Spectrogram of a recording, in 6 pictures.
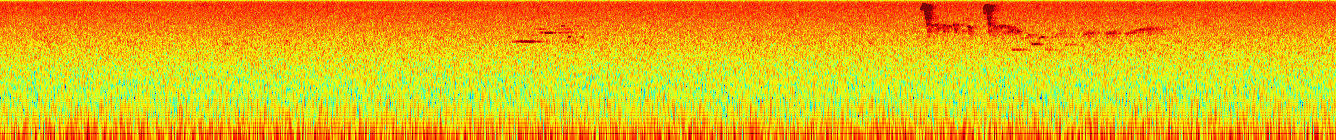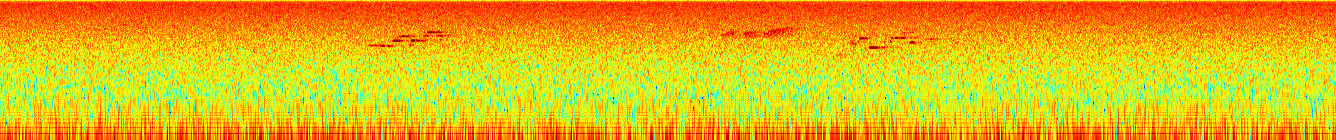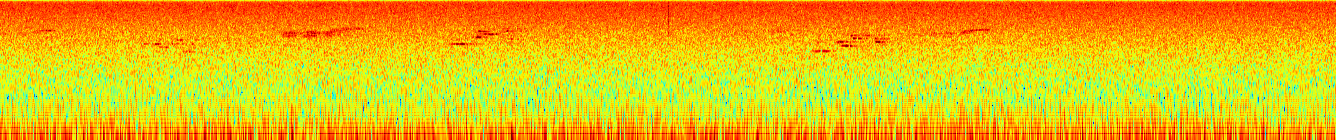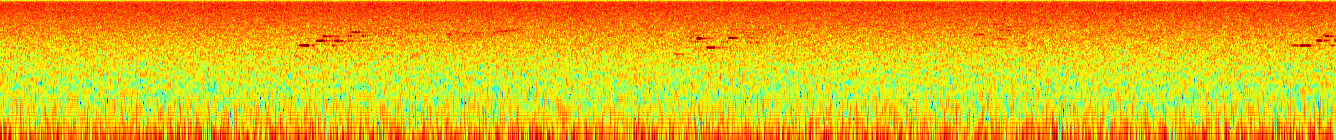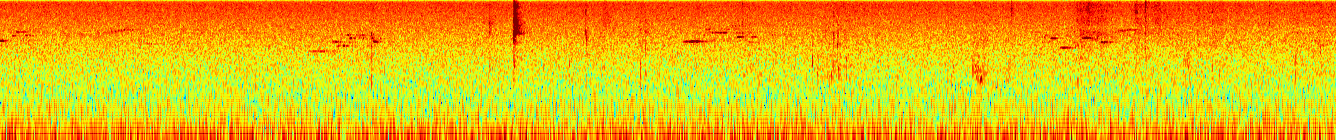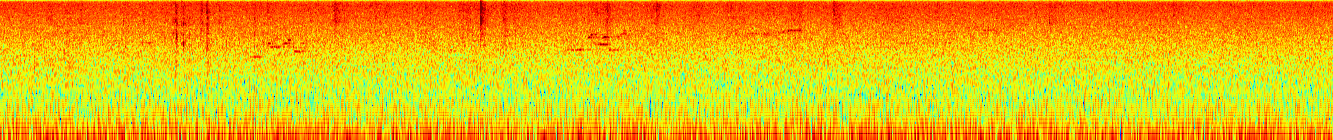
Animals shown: Black-throated Blue Warbler (Setophaga caerulescens)
Eastern Chipmunk (Tamias striatus)
Hermit Thrush (Catharus guttatus)

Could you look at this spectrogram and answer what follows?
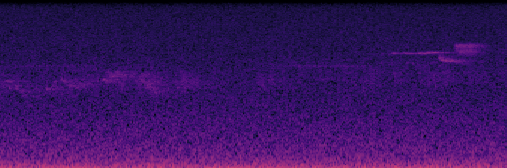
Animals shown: Black-throated Green Warbler (Setophaga virens)
Scarlet Tanager (Piranga olivacea)

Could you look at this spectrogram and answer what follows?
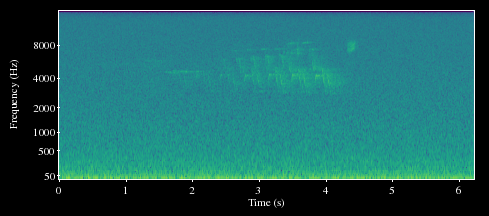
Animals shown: Blackburnian Warbler (Setophaga fusca)
Ovenbird (Seiurus aurocapilla)
Black-throated Green Warbler (Setophaga virens)

